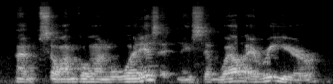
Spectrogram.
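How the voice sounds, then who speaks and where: A man talks in a medium pitch. There is a somewhat breathy quality to his voice. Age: 60s. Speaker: philanthropist and community leader. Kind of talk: panel conversation. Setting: virtual event.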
